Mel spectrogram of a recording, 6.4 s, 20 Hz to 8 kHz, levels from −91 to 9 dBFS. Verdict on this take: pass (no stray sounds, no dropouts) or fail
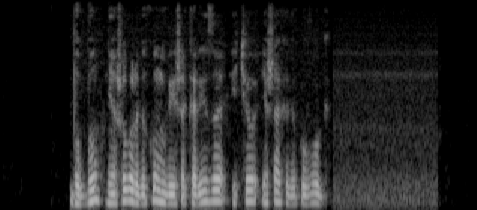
pass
